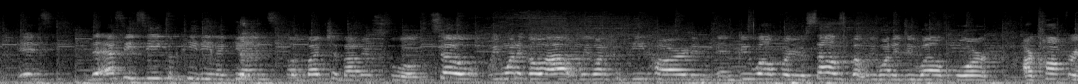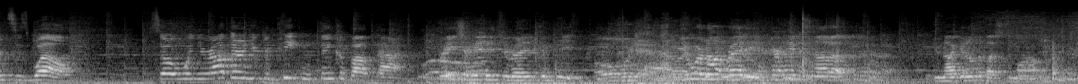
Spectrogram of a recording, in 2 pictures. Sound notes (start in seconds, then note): 16.8 voiceover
